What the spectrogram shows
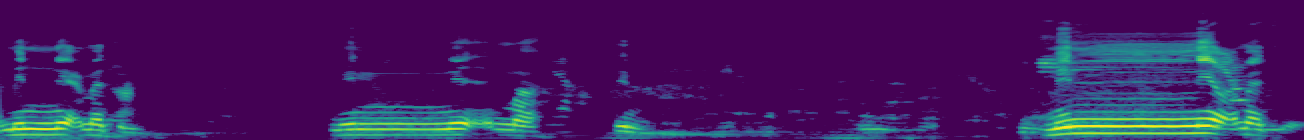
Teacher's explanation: Nun yang pertama sudah hilang. Nun yang kedua yang dibaca jelas.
